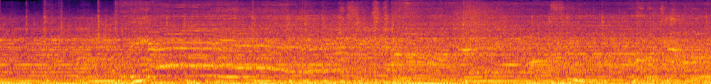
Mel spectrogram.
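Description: Live country-rock band playing at stadium volume, with a male lead singer and heavy bass, picked up from within the crowd; fans yell along.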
